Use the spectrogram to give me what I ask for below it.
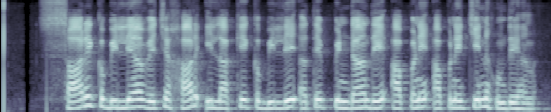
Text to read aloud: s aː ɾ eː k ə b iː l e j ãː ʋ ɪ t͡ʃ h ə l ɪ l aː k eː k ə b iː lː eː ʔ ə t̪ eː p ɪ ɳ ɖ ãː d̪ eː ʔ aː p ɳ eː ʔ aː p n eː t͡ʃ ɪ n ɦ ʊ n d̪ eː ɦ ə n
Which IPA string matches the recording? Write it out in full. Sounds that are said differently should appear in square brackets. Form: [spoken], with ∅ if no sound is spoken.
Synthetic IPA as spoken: s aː ɾ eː k ə b iː l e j ãː ʋ ɪ t͡ʃ h ə [ɾ] ɪ l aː k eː k ə b iː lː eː ʔ ə t̪ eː p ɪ ɳ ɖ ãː d̪ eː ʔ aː p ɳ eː ʔ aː p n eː t͡ʃ ɪ n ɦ ʊ n d̪ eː ɦ ə n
